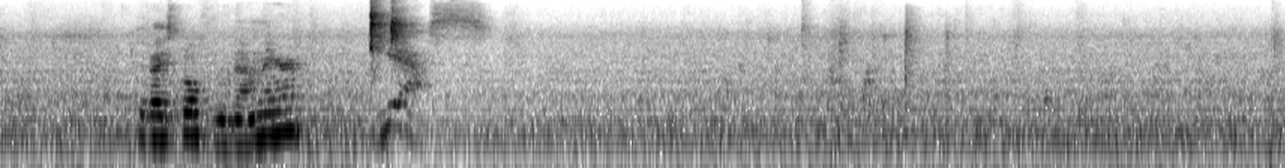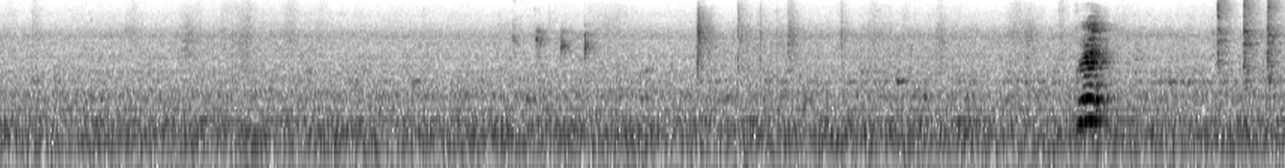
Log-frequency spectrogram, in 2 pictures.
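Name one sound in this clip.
A woman speaks to a dog in a bright, high voice.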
